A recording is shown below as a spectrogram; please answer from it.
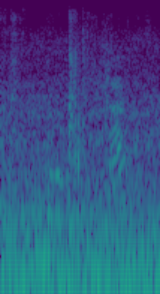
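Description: Faint, brief voices over a steady low outdoor rumble, with one faint click about halfway through.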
